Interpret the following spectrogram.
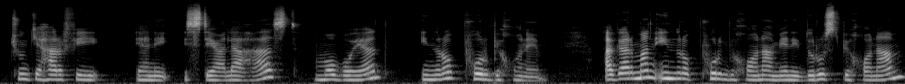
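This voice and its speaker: A woman teaching a recitation lesson, explaining patiently and drawing out syllables to demonstrate how they sound. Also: mid-range voice. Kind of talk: tajweed lesson to students.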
